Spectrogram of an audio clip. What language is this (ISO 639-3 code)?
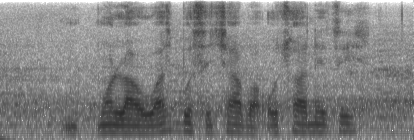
tsn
